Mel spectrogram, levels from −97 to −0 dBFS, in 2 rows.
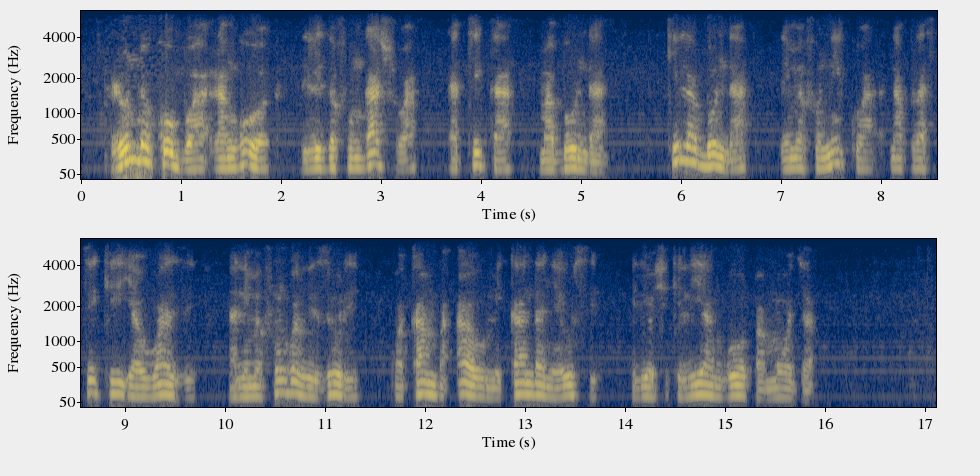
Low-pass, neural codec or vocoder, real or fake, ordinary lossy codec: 5.4 kHz; none; real; Opus, 16 kbps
